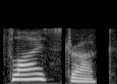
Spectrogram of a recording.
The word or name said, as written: fly-struck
